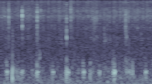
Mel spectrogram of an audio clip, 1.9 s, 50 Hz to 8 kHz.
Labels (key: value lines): label: biophony, grazing
recorder: SoundTrap 600 or HydroMoth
